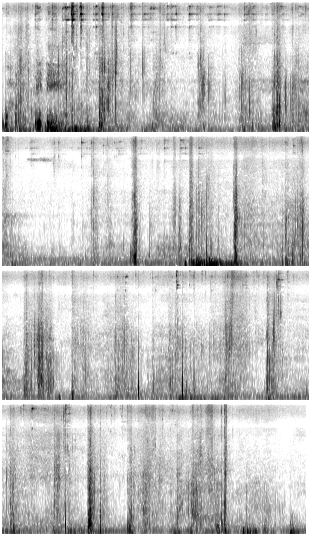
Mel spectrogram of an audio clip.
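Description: Footsteps of a person walking: a long string of irregular short steps.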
